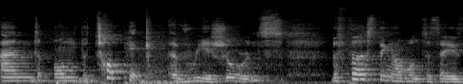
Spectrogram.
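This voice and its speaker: A man with a British accent and audible room echo. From United Kingdom. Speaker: language teacher, YouTuber. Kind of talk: educational talk to camera. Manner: some hesitations (um, repeated words).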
